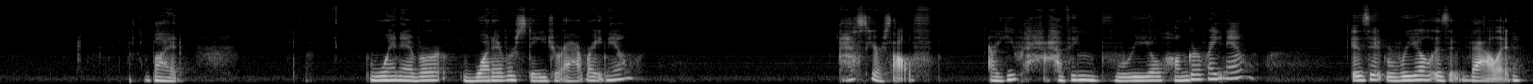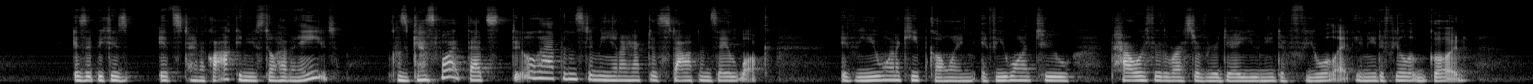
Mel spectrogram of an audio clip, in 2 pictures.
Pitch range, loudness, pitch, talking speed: 175-205 Hz, -22 LUFS, 185 Hz, 155 wpm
